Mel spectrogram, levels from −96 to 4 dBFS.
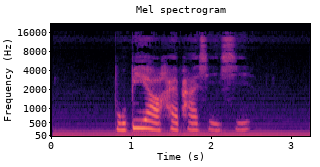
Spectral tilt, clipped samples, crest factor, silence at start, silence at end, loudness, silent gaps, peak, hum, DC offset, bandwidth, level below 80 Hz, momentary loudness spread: -4.5 dB/octave; under 0.1%; 16 dB; 0.05 s; 0 s; -29 LUFS; none; -14 dBFS; none; under 0.1%; 16.5 kHz; -44 dBFS; 24 LU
